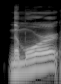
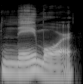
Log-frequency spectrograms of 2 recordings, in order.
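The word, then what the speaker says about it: Namor: Uh, you're making fun of how I pronounce Nemore. That's how you pronounce it, buddy. Not Neyore.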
